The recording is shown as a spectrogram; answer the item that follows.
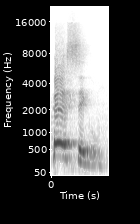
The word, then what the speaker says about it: pêssego: Porque eu tenho aí matemática e aí eu tenho outras também, que você pode ter várias sílabas, não tem problema, tá? Exatamente. Aí você chega, aí tem a palavra pêssego.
